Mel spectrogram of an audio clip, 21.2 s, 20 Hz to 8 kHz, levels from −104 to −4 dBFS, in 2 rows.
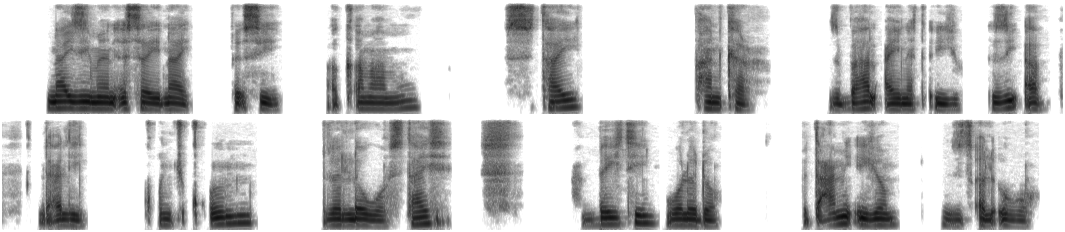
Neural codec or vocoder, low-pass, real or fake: none; 7.2 kHz; real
